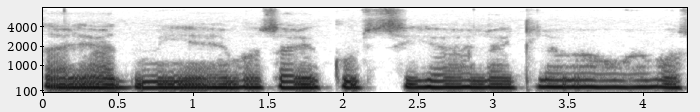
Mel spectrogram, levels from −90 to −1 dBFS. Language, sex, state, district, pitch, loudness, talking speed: Hindi, female, Uttar Pradesh, Hamirpur, 220 Hz, -12 LUFS, 85 wpm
